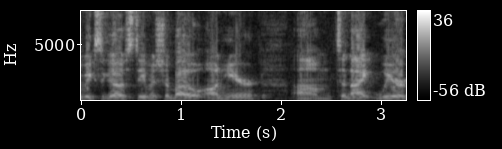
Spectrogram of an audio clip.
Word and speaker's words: Chabot: Is it Shabbat? Steven, you say it's Chabot. The T is silent.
